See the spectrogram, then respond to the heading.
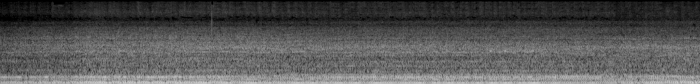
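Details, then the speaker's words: Crashed Suzuki GSX-R750 K7 track bike, first start after sitting a long time, new exhaust silencer with baffle fitted muting the sound; smooth steady purring idle, no ticks or knocks, still warming up, FI light on. Normal idle. "that's not bad considering she sat up for so long almost makes me wish I'd taken the baffle out so we could hear it properly"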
